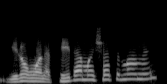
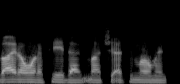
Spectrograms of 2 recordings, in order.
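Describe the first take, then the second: First: Quick echo climbing high to the end of "moment"; higher, faster, questioning lift on "at the moment"; mirroring question. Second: Lower, softer statement, level through "moment"; understated objection, settling low on "moment"; customer's price objection. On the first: Shown as a demonstration. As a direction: repeat it back as a question, rising steeply through "moment". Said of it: "That's a good example there". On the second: Acted. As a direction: state it quietly, no lift on "moment". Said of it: "customer giving you a price rejection".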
